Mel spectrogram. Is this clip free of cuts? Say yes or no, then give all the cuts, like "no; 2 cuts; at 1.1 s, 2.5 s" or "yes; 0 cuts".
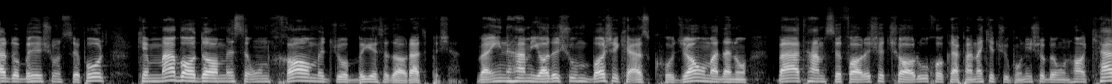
no; 1 cut; at 4.7 s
